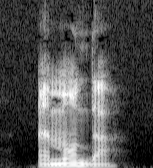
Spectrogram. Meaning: 1. mandate 2. postal order, money order 3. power of attorney, proxy 4. warrant 5. term (of office)
- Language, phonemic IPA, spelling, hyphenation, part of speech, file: French, /mɑ̃.da/, mandat, man‧dat, noun, Fr-mandat.ogg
